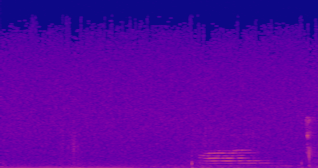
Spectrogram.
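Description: A cat meows once, a drawn-out, tonal call rising out of a steady low hum, with a faint short chirp just before it and another right after.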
